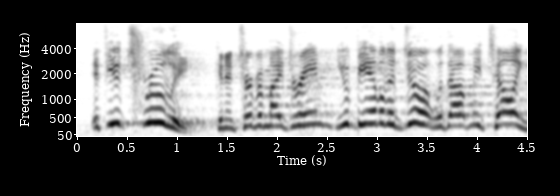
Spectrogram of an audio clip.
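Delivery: angry, enraged voice. Reading a story, the king answers the wise man: angry furious king. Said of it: "the king got so angry and furious".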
